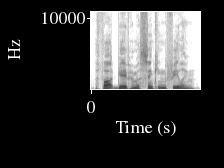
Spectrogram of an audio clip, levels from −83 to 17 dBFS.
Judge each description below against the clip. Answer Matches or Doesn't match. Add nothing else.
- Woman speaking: Doesn't match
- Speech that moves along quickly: Doesn't match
